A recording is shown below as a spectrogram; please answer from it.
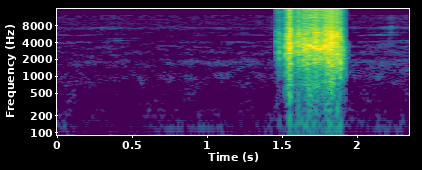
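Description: A short camera-shutter-like slide-animation sound effect, one brief burst about one and a half seconds in, after near silence.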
